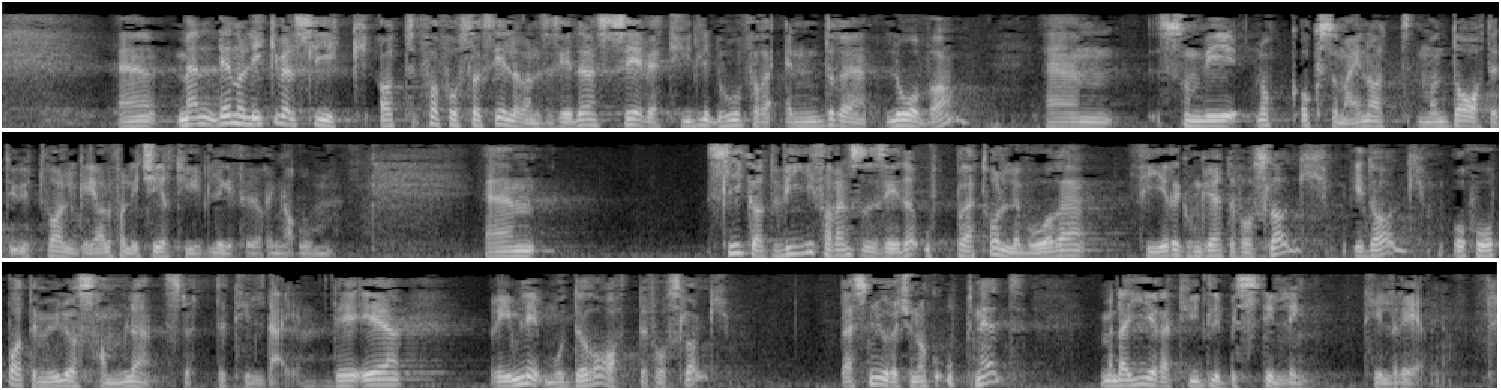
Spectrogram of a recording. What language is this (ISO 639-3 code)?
nno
